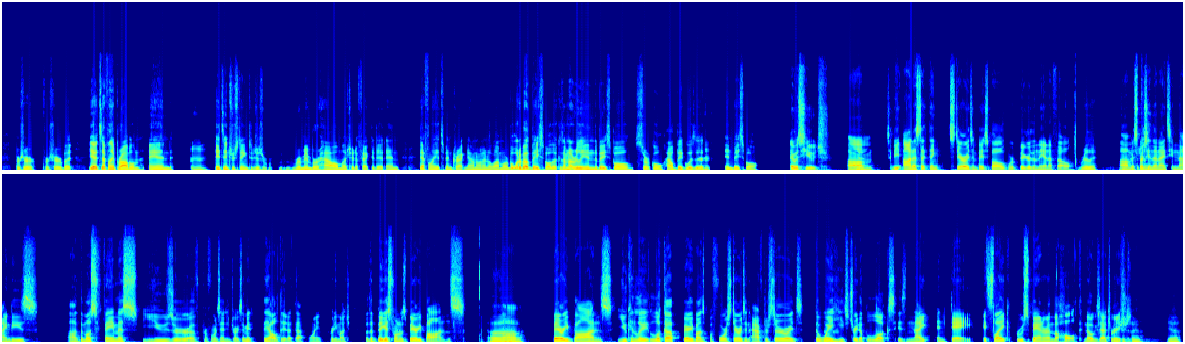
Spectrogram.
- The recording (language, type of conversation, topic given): English, unstructured, Should I be concerned about performance-enhancing drugs in sports?
- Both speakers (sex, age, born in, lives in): male, 20-24, United States, United States; male, 25-29, United States, United States
- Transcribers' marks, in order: tapping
